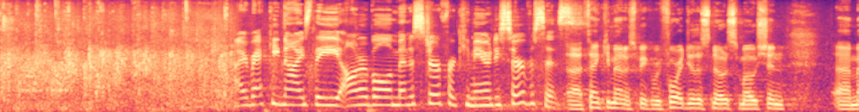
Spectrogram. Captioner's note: applause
